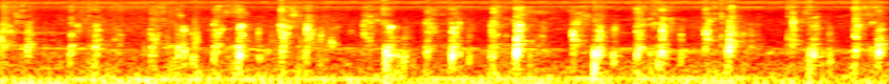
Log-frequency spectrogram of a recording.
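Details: A village dog eating rice: irregular wet smacks and crunchy chewing clicks, roughly one a second, some louder bursts, over a faint steady low hum.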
